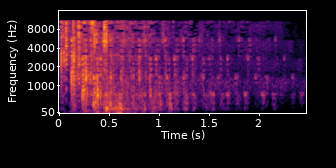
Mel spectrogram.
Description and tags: fagot reed
fagot processed sample
fagor, reed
